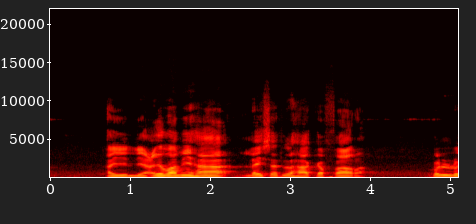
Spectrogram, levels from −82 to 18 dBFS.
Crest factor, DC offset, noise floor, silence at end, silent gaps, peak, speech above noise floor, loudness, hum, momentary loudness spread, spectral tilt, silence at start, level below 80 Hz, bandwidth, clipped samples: 18 dB; under 0.1%; -61 dBFS; 0 s; none; -10 dBFS; 34 dB; -28 LUFS; none; 10 LU; -6 dB/octave; 0.7 s; -62 dBFS; 11 kHz; under 0.1%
